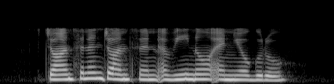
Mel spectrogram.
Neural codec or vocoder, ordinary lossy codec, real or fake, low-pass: vocoder, 44.1 kHz, 128 mel bands every 256 samples, BigVGAN v2; none; fake; 5.4 kHz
